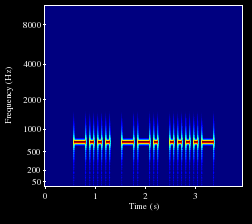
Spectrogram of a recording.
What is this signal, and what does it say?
Morse code, heard as a keyed tone, about 15 wpm, 700 Hz. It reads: BG4
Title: Callsign Prefixes for Top 100 DXCC - 15wpm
